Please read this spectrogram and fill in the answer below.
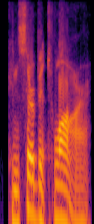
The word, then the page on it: conservatoire: American English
